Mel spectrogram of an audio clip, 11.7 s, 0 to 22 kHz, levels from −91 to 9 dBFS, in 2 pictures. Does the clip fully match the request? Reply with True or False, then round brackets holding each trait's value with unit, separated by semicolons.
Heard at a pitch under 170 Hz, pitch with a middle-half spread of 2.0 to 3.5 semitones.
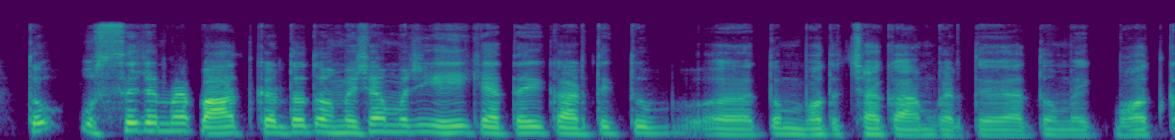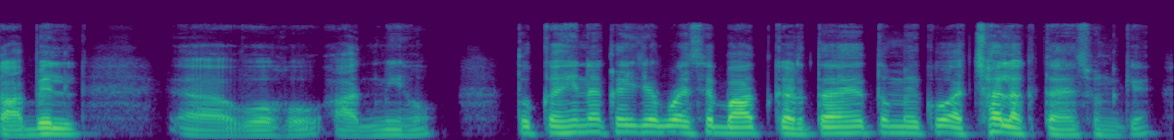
False (135 Hz; 5.3 semitones)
